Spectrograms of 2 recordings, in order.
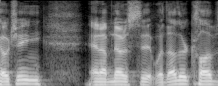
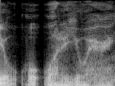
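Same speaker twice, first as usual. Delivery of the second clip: put-on deep creaky voice; 3 semitones lower, 8 dB quieter than usual. Joking about how not to answer a business phone call: put-on deep voice. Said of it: "don't do your deep voice".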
